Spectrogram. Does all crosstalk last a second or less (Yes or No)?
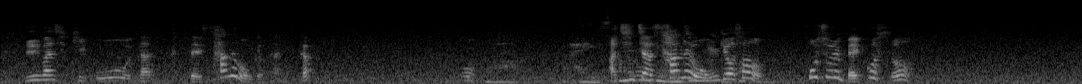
No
